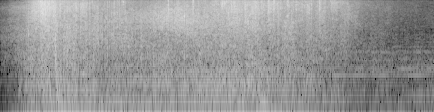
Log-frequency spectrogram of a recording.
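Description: Explosion sound effect for an animated intro: a sudden loud boom that rumbles on for about three seconds and fades near the end.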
